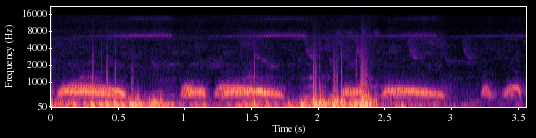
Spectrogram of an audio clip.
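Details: Vietnamese spotted dove (cu gáy) from Cà Mau: long sliding coos alternating with short doubled notes, loud and near, over strong low-frequency rumble and several knocking clicks.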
